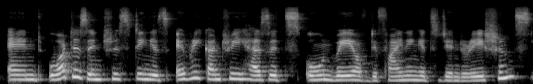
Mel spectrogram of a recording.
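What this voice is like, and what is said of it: Indian English accent. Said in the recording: “as you can probably make out from my accent, I'm from India”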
